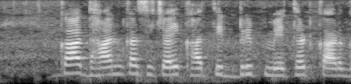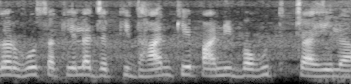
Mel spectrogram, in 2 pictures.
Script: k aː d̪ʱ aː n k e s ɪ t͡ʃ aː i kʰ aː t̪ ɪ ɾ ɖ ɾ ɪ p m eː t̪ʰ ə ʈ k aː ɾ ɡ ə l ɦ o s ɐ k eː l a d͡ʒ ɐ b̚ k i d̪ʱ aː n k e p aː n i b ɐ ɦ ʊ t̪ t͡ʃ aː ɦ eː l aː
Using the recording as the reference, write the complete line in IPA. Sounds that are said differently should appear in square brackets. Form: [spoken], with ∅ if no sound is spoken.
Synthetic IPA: k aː d̪ʱ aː n k [a] s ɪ t͡ʃ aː i kʰ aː t̪ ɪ ɾ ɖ ɾ ɪ p m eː t̪ʰ ə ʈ k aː ɾ ɡ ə [ɾ] ɦ o s ɐ k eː l a d͡ʒ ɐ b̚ k i d̪ʱ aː n k e p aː n i b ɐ ɦ ʊ t̪ t͡ʃ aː ɦ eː l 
